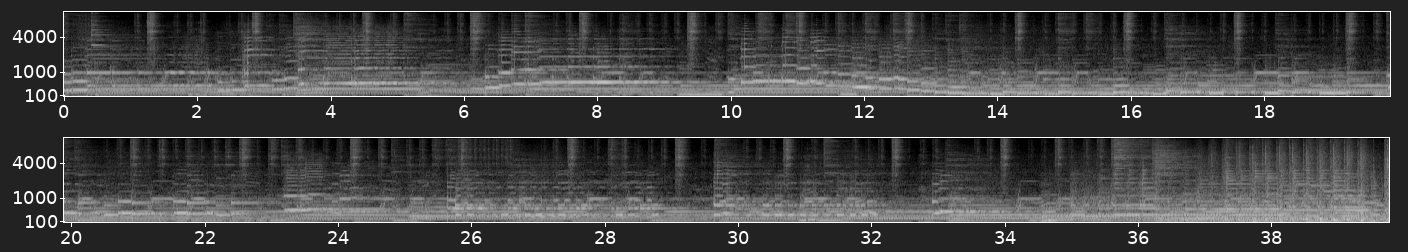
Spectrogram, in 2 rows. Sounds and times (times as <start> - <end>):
Acoustic guitar: 0.0 - 39.7
Strum: 0.0 - 39.7.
